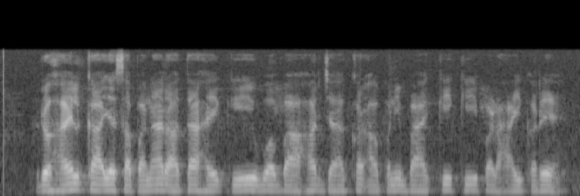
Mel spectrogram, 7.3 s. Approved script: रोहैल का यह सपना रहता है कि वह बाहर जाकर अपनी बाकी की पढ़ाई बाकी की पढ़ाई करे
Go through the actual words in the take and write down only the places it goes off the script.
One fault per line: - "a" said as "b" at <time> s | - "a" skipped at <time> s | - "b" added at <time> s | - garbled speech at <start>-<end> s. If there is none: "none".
- "बाकी की पढ़ाई" skipped at 6.5 s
